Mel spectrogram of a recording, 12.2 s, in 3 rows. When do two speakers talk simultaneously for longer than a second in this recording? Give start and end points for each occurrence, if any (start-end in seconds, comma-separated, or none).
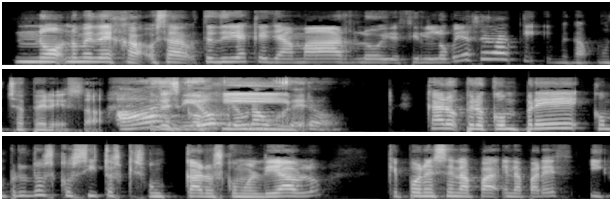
4.8-6.1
